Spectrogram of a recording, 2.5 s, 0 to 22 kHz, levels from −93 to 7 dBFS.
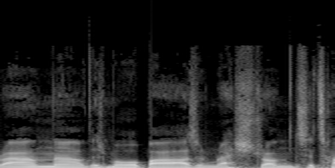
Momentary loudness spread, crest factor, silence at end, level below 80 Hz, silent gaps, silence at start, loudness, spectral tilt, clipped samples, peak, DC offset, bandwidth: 6 LU; 16 dB; 0 s; -36 dBFS; none; 0 s; -16 LUFS; -7.5 dB/octave; under 0.1%; 0 dBFS; under 0.1%; 13 kHz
